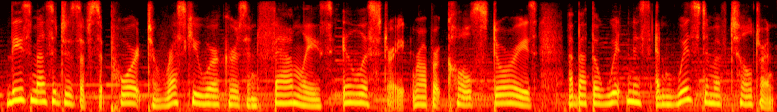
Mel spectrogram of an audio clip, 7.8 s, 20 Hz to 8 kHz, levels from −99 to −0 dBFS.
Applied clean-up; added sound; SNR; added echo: none; none; none; none.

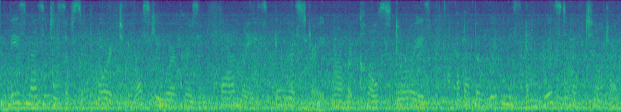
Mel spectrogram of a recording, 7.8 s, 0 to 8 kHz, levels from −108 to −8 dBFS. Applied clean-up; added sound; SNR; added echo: none; Engine; -3 dB; none.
